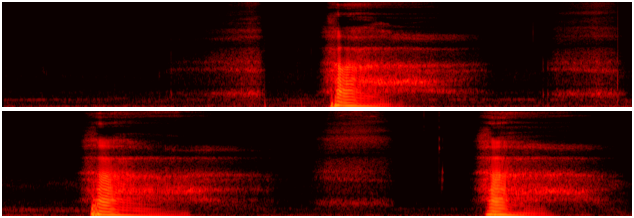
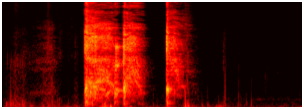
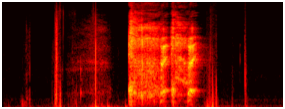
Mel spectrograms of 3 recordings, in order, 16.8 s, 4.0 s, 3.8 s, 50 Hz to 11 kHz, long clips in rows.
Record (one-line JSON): {"exhalation_length": "16.8 s", "exhalation_amplitude": 4768, "exhalation_signal_mean_std_ratio": 0.37, "three_cough_length": "4.0 s", "three_cough_amplitude": 20905, "three_cough_signal_mean_std_ratio": 0.36, "cough_length": "3.8 s", "cough_amplitude": 26514, "cough_signal_mean_std_ratio": 0.38, "survey_phase": "beta (2021-08-13 to 2022-03-07)", "age": "45-64", "gender": "Male", "wearing_mask": "No", "symptom_cough_any": true, "symptom_runny_or_blocked_nose": true, "symptom_abdominal_pain": true, "symptom_fatigue": true, "symptom_headache": true, "symptom_onset": "4 days", "smoker_status": "Never smoked", "respiratory_condition_asthma": false, "respiratory_condition_other": false, "recruitment_source": "Test and Trace", "submission_delay": "2 days", "covid_test_result": "Positive", "covid_test_method": "RT-qPCR", "covid_ct_value": 19.9, "covid_ct_gene": "N gene"}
